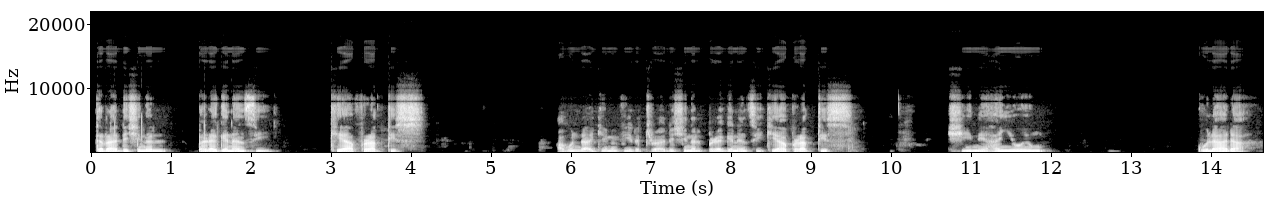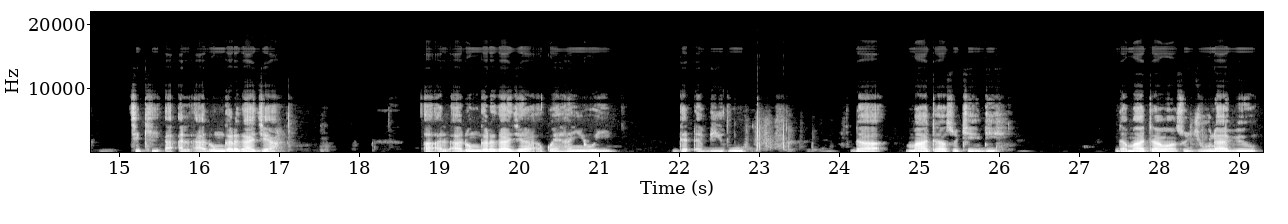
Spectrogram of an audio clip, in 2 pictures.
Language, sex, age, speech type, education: Hausa, male, 30-45, spontaneous, tertiary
